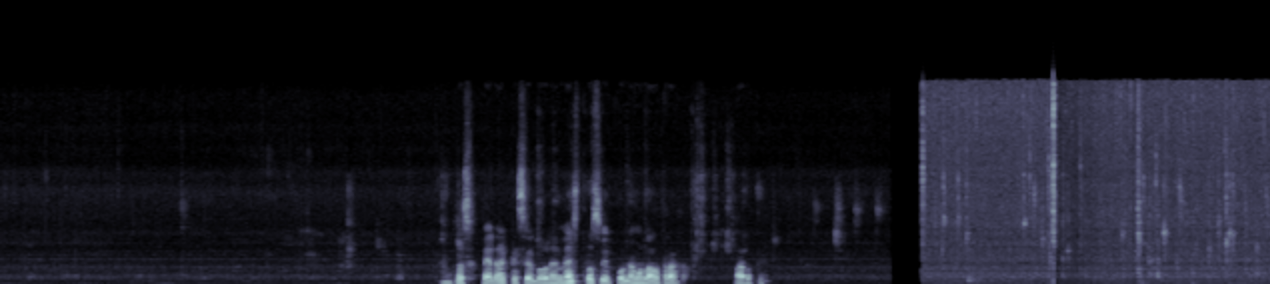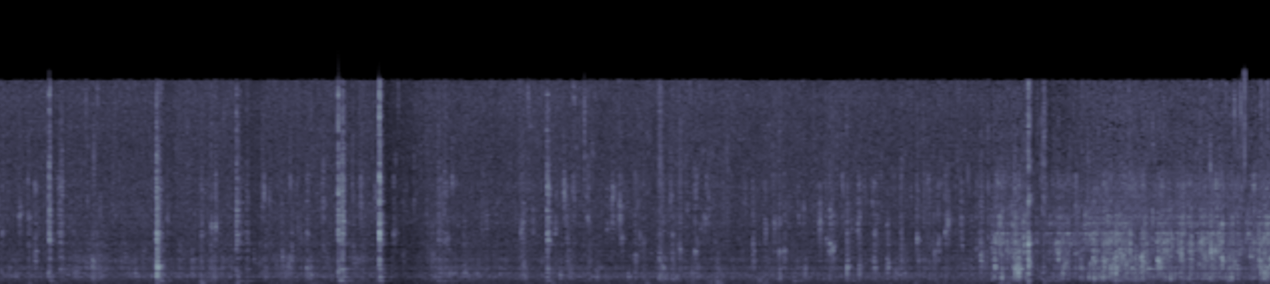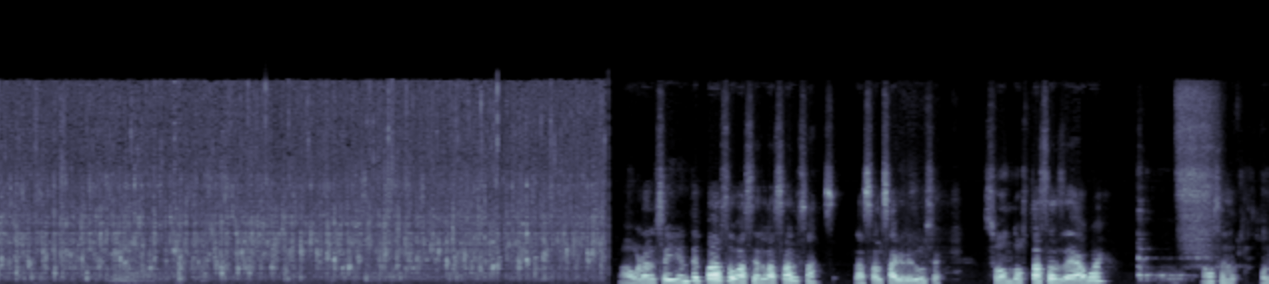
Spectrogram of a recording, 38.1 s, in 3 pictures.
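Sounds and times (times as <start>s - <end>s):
chicken deep-frying in oil: 0.0s - 4.4s, 6.4s - 31.5s.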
